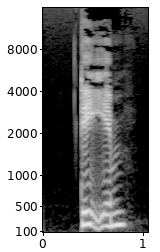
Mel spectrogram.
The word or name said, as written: dm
